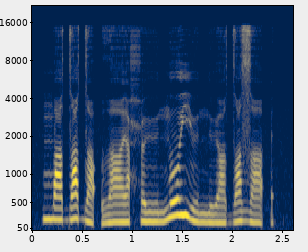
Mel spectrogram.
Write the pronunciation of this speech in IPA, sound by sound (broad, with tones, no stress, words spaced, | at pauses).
mɔ˦dˤʉ˦ dˤe˩ʔ ðˤɛː˨ħʉː˨no˥ jʉ˨nʉː˨dˤɪ˦ zˤɛ˨ʔ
